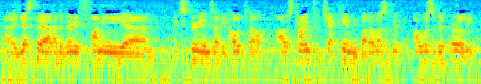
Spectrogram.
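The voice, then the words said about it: Non-native English accent. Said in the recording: “I first of all want to apologize for my accent. I'm not a native English speaker.”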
